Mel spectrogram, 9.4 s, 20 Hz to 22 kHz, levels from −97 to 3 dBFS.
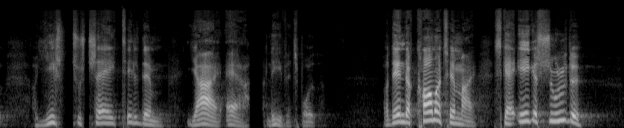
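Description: At 0.89 s the speech breaks into a call audio freeze lasting until 1.11 s. The last sound is drawn out as a fading buzz or hiss for roughly the first half of that span, then about 100 ms of silence follows before the speech picks up exactly where it left off. Nothing is skipped. The cause is likely packets held up in transit draining the jitter buffer, and everything afterwards now runs about 198 ms later than before.

Shortly after, from 1.25 to 1.35 s, comes a burst of packet loss. About 80 ms of consecutive audio never arrived or came too late to play, and the receiver covered the hole with 78 ms of concealment: the preceding sound is stretched and attenuated into a brief held buzz or hiss. When the speech returns it has jumped forward, so the portion that fell in that gap is simply absent.

From 3.73 to 3.95 s there is a playback stall. The output cuts to silence mid-flow for about 196 ms, with no concealment sound at all, then resumes where it stopped. 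A dead gap of this kind, rather than a fading tail, points to the player itself being starved of data or having its output thread blocked, likely the cause here.

The last fault is a jitter buffer speed-up from 7.39 s to the end of the clip. The receiver had built up more buffered audio than its target and trimmed the excess by cutting out many short slices, each a pitch period or so long. Pitch is unchanged, but the speech runs about 6% fast, about 150 ms in total being removed, and the delivery sounds slightly hurried.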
